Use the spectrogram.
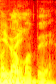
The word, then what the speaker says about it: Hanauma Bay: Hanauma Bay.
